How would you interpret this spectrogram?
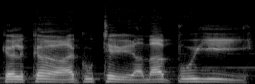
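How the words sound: It is said in a big gruff voice.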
